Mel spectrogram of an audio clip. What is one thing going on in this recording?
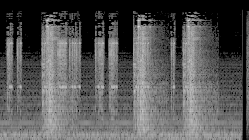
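Menu buttons click sharply a few times.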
